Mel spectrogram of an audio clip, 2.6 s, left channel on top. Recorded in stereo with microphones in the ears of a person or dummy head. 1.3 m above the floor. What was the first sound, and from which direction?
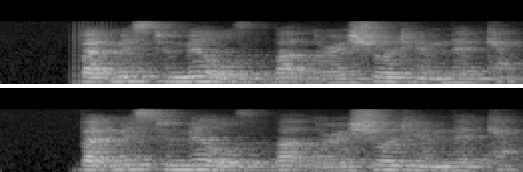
A woman speaking, 25° left (ahead or behind).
